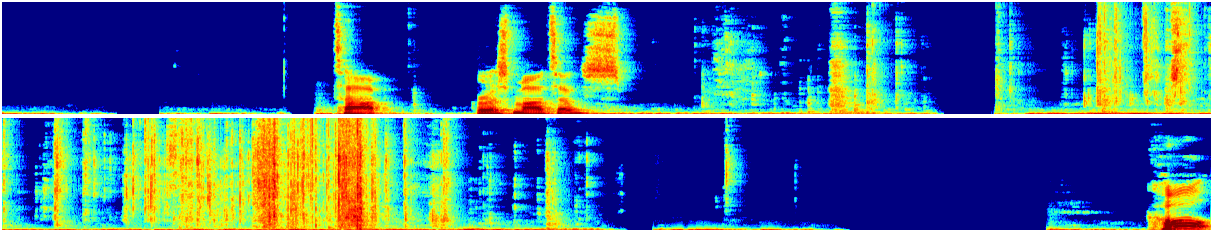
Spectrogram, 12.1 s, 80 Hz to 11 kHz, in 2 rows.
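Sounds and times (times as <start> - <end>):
foil pack tearing open: 5.4 - 8.6
cards clicking and crinkling: 5.4 - 9.0.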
